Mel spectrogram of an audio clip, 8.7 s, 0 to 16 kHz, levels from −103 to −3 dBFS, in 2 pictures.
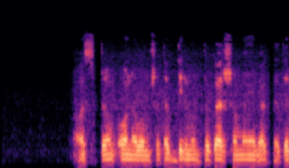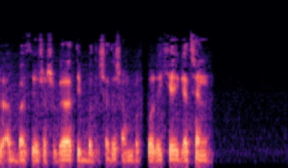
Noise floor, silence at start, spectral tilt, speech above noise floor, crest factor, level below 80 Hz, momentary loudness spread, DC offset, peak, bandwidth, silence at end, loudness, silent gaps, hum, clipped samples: -83 dBFS; 1.15 s; -6.5 dB/octave; 64 dB; 18 dB; -60 dBFS; 9 LU; under 0.1%; -2 dBFS; 7 kHz; 1.2 s; -20 LUFS; none; none; under 0.1%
